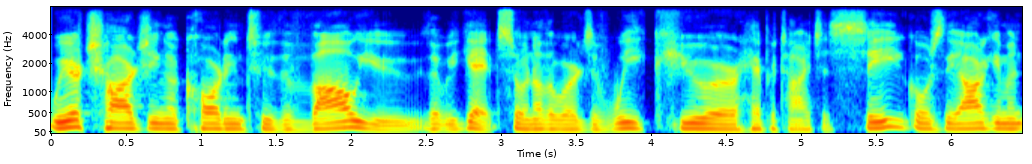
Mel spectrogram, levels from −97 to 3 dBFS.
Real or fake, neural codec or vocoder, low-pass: real; none; 7.2 kHz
